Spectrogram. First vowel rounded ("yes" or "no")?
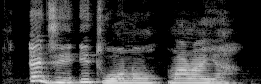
no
